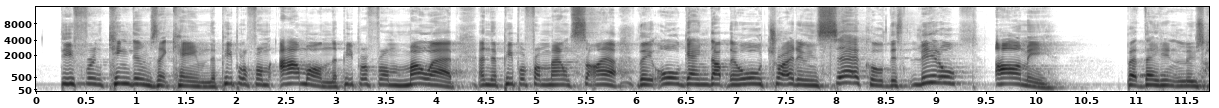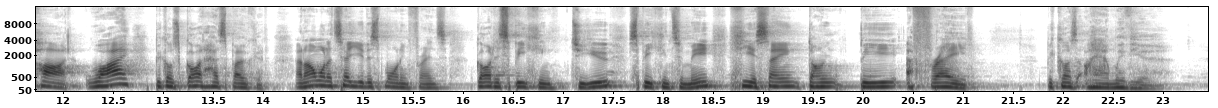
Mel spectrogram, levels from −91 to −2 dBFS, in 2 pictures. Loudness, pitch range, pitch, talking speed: -24 LUFS, 135-205 Hz, 160 Hz, 175 wpm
